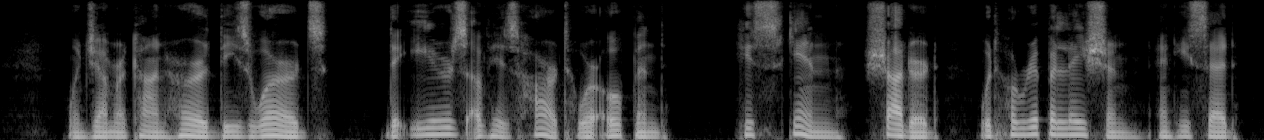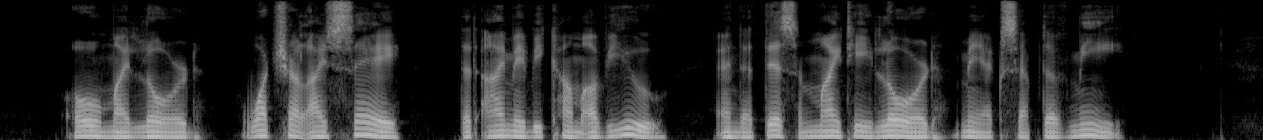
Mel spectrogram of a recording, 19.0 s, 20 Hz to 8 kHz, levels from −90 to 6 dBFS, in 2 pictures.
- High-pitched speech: No, low, 105 Hz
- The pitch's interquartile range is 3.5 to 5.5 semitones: No, average, 3.0 semitones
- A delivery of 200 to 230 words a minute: No, slow, 135 wpm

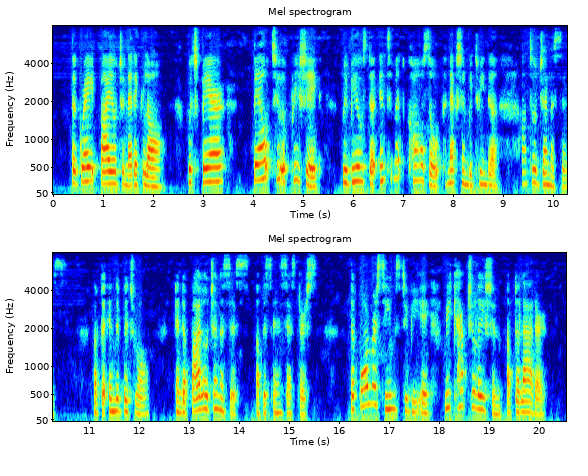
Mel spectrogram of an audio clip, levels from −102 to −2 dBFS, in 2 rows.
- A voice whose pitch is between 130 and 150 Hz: No, high, 215 Hz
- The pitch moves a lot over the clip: Yes, wide, 6.0 semitones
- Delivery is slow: Yes, slow, 110 wpm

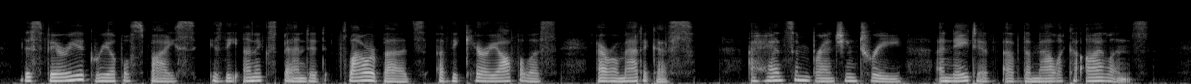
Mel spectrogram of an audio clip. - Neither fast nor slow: No, slow, 115 wpm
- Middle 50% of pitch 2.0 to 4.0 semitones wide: Yes, average, 2.9 semitones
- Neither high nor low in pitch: Yes, medium, 155 Hz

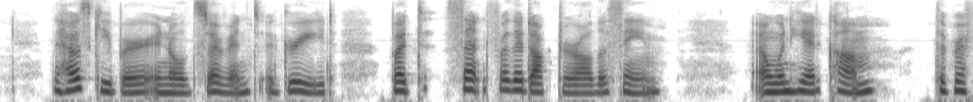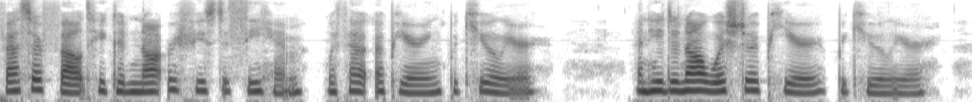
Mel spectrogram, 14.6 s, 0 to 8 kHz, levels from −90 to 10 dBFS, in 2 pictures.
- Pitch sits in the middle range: No, high, 220 Hz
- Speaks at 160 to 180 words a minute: Yes, average, 165 wpm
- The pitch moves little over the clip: No, average, 3.0 semitones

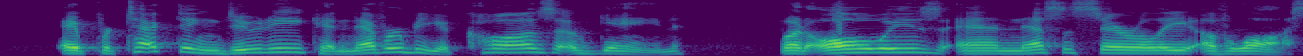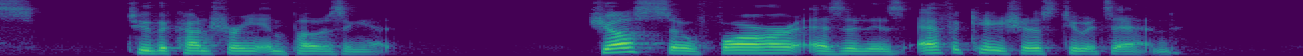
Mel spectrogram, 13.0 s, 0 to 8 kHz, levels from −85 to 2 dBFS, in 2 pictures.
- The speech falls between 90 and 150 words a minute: Yes, average, 145 wpm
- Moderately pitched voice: Yes, medium, 160 Hz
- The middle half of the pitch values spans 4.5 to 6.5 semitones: Yes, wide, 5.6 semitones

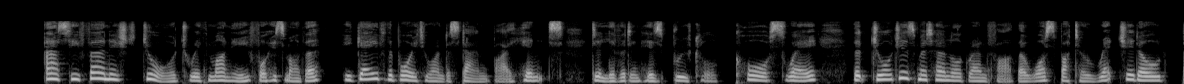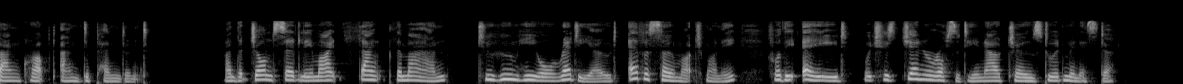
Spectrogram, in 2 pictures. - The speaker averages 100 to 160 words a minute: Yes, average, 155 wpm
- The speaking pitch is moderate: Yes, medium, 180 Hz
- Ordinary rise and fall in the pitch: Yes, average, 4.9 semitones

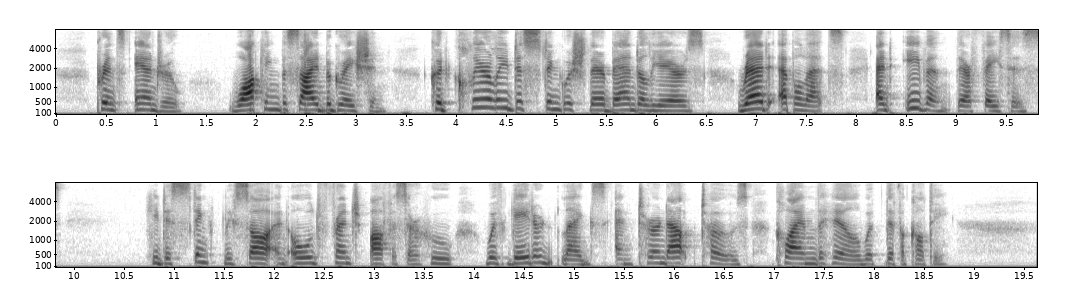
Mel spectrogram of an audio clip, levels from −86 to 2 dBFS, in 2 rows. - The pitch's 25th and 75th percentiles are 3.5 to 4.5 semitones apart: No, average, 3.0 semitones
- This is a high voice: Yes, high, 195 Hz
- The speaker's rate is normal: No, slow, 110 wpm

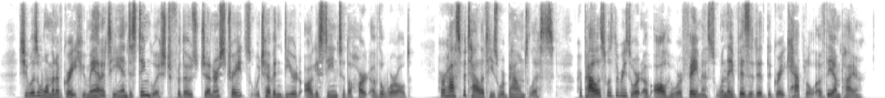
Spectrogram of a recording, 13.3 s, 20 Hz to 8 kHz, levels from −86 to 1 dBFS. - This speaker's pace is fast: Yes, fast, 210 wpm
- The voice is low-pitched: No, high, 190 Hz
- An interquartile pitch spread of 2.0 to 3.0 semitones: Yes, average, 2.7 semitones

